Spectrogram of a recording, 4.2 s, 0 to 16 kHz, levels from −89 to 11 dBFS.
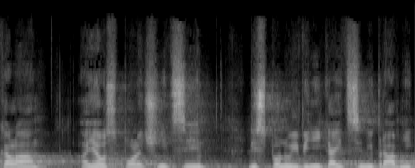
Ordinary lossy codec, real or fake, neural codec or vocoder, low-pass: MP3, 96 kbps; fake; autoencoder, 48 kHz, 128 numbers a frame, DAC-VAE, trained on Japanese speech; 14.4 kHz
